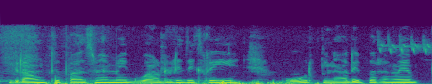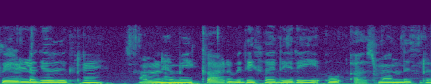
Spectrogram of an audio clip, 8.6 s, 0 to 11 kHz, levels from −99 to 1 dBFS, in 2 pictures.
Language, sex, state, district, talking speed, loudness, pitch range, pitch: Hindi, male, Maharashtra, Aurangabad, 220 wpm, -17 LUFS, 180-205 Hz, 195 Hz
